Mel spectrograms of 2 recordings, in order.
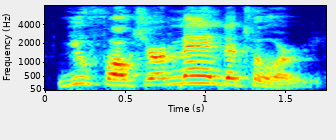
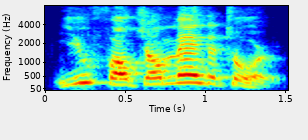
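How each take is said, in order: First: It is said slowly and deliberately. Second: It is said at a normal, quicker pace.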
